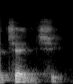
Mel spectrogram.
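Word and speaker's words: Cenci: worst place including the sensei I think the Italian pronunciation is the cheni and prometheus unbound the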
